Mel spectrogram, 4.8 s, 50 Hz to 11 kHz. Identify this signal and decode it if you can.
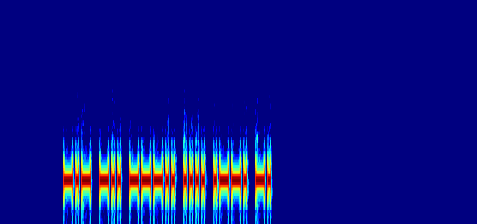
Morse code, heard as a keyed tone, about 40 wpm, 700 Hz. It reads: KD8HPN
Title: USA Call Signs - 6 Characters - Repeated 3x - 40wpm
